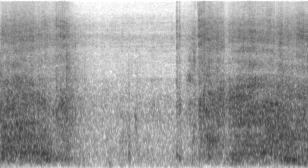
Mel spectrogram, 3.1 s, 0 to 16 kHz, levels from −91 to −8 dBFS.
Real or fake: real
